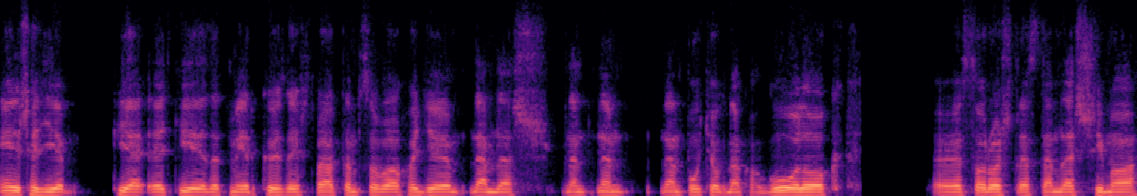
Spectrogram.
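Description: The delivery is monotone, with flat intonation. The tone is dark and mellow. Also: man, medium pitch for a man, fairly slow pace. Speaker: football pundit. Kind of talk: casual football discussion. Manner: hesitant, repeats words.

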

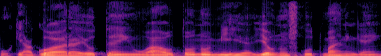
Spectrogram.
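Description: Speaking with a Rio de Janeiro accent, a man keeps a fairly slow pace and fairly even intonation. His voice is fairly high in pitch, with a dark, mellow tone. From Rio de Janeiro, Brazil. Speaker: pastor. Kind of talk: sermon.

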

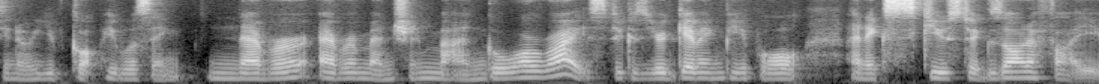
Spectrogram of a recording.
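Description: A woman with a Cantonese accent, very deep, low pitch, very fast pace and fairly even intonation, on a very clean recording with a silent background. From Hong Kong. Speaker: poet. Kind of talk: interview conversation.

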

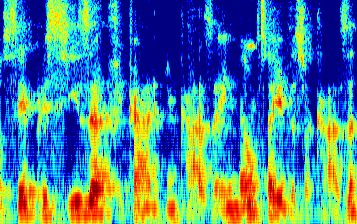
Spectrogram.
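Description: A man speaks with a strong gaúcho accent. Noticeable background noise runs under his voice. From Rio Grande do Sul, Brazil (São Leopoldo, Porto Alegre area). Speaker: chemistry professor and researcher. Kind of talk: casual interview.

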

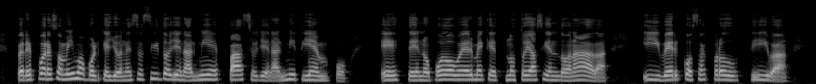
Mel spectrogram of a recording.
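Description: A woman's fairly high voice with fairly even intonation at a fairly quick pace, in a dry, close sound with no echo. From Puerto Rico, San Juan metro area. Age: 50s. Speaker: esthetician and insurance agent. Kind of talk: interview. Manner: halting.

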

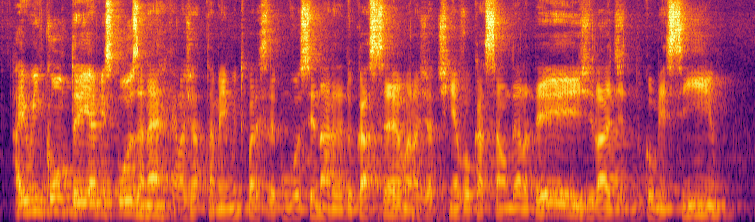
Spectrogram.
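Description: A man's fairly low voice at a very fast pace with hardly any pauses, plus noticeable background noise and audible room echo. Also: ordinary pitch variation. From Brazil, São Paulo; moved to São José do Rio Preto at 15. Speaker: podcast host, business mentor. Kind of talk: casual interview chat.

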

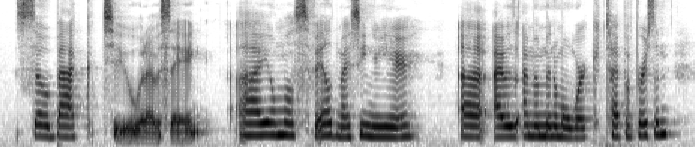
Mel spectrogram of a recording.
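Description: In an American accent, a soft-spoken woman talks at a moderate pace with a fairly high pitch and ordinary pitch variation. Her loudness stays very even, and the recording is very clean against a silent background. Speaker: podcast host. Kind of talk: casual solo chat. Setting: home recording. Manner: frequent laughter.

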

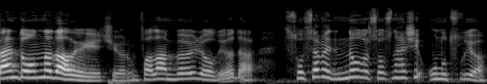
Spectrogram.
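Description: A high-pitched woman at a fairly quick pace with lively intonation, on a very clean recording with a silent background. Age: 20s. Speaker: TikTok comedy creator. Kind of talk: casual chat.

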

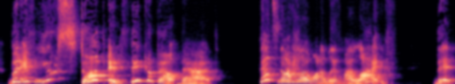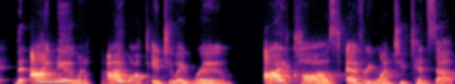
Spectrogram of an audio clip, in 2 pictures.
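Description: Talking at a very slow pace, a woman uses a high pitch with very wide pitch swings. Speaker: guest speaker and mom. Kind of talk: casual interview chat. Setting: video call.

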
